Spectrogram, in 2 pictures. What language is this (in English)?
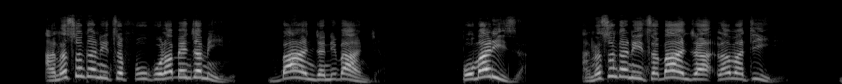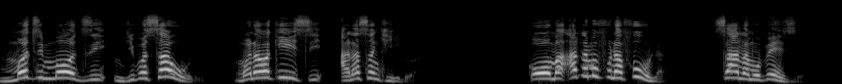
Nyanja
